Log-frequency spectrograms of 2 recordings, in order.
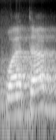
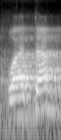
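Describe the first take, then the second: Both takes have the same delivery.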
